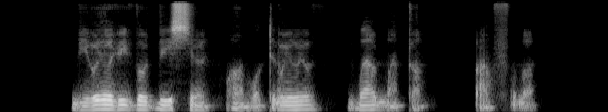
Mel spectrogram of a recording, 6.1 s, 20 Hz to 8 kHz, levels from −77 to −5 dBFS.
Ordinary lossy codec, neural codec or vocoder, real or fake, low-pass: MP3, 64 kbps; codec, 16 kHz, 0.5 kbps, FreqCodec, larger model; fake; 7.2 kHz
